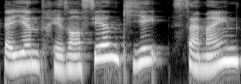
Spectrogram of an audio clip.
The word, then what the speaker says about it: Samhain: ancienne qui est Sameine qui se prononce en fait souvent comme Soin mais moi je le dis ça mine parce que je l'entends tout le temps comme ça mais en théorie paraît que c'est Soin et chez les peuples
